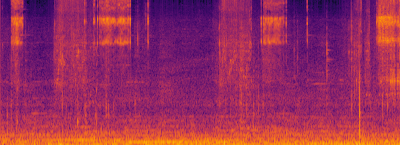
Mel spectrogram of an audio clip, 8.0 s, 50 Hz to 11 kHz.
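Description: Spinning reel's drag buzzing in about six short bursts as a hooked bluefish runs and pulls line off, over a steady low rumble. The drag is set light to protect 15 lb test line.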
